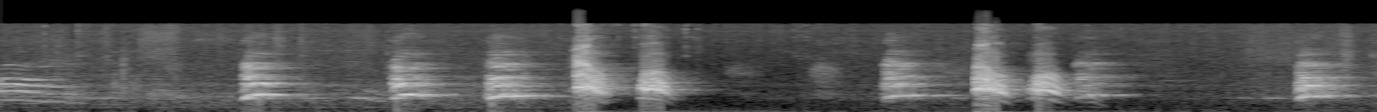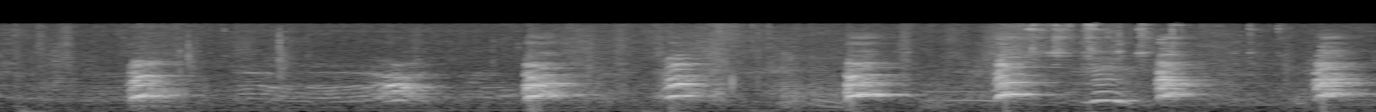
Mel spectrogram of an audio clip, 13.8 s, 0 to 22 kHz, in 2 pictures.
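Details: Pet Shih Tzu Tommy, weighing 13 pounds, barks at the computer in fast bursts of yappy barks, a brief lull in the middle, then dense rapid barking again; faint human voice nearby.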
